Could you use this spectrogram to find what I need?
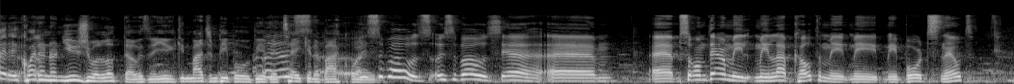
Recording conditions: live audience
